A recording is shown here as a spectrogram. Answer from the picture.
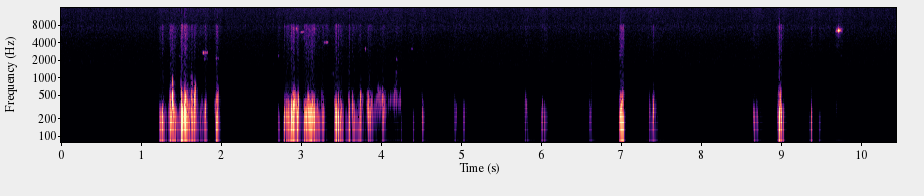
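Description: Muffled low thumps and bumps coming through a video call's audio, in two short clusters early on and then single knocks, with the line dropping to dead silence between them.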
